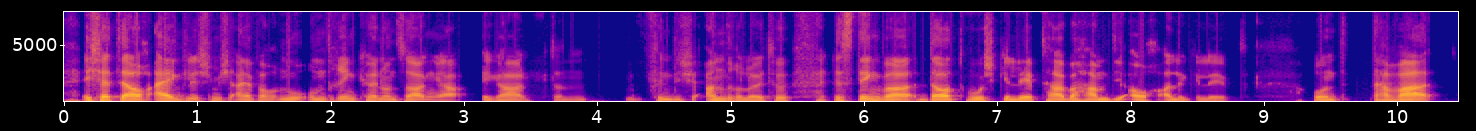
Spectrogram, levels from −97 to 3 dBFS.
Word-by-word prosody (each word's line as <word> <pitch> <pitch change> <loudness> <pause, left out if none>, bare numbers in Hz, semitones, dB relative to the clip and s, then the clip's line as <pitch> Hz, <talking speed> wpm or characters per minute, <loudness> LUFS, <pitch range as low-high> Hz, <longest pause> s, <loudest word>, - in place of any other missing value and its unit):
Ich 125 - +1
hätte 155 -4 +7
auch 130 - +6
eigentlich 145 -1 +1
mich 130 -4 -8
einfach 130 -1 -5
nur 125 0 -5
umdrehen 140 +2 -5
können 135 0 -5
und 125 - -5
sagen: 120 -1 -2
„Ja, 105 -1 -4
egal, 105 -2 -4
dann 90 -1 -15 0.4
finde 120 -2 -6
ich - - -13
andere 125 -1 -1
Leute.“ 95 +7 -4 0.3
Das 110 -2 -5
Ding 150 -2 +2
war, 125 +2 +4
dort, 130 +2 +4
wo 115 - +1
ich 115 0 -7
gelebt 135 +6 0
habe, 125 -1 +2
haben 120 0 +1
die 125 - -4
auch 110 0 0
alle 100 -1 -3
gelebt. 90 0 -12 0.5
Und 110 0 -2 0.2
da 110 -1 -2
war 125 +2 +6
120 Hz, 195 wpm, -22 LUFS, 110-130 Hz, 0.5 s, hätte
